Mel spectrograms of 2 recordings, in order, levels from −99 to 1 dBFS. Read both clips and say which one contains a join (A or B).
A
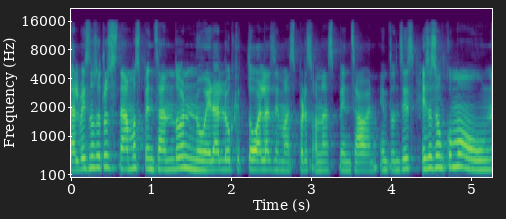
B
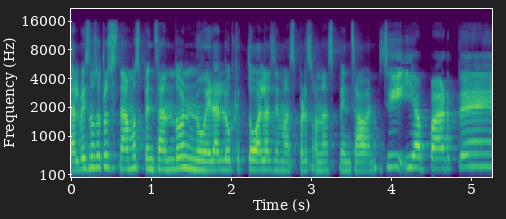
B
